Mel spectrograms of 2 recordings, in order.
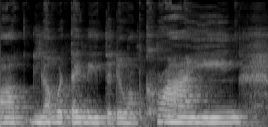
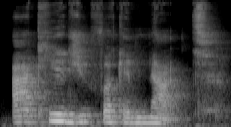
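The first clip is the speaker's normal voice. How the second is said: ordinary talk, nothing marked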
